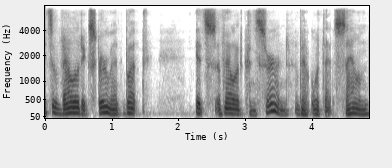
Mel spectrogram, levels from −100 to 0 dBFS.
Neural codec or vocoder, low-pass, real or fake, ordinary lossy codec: codec, 24 kHz, 3 kbps, HILCodec; 7.2 kHz; fake; AAC, 48 kbps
